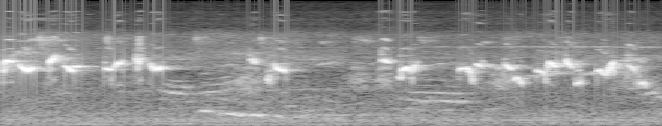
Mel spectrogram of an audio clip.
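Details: Excited Yellow-vented bulbul chattering in 'cukcuk' and 'uplikuplik' phrases to spur replies: a nearly continuous run of bubbly, bouncing notes with brief dips, and a single softer descending whistle partway through.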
